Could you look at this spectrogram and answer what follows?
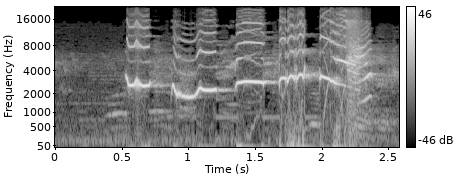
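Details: Oriental magpie-robin singing at high volume, used to wake up a sluggish bird: after a quiet start, five loud bursts of clear whistles, with swooping slides and buzzy, rapid flourishes in between.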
